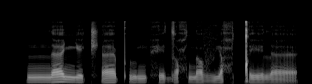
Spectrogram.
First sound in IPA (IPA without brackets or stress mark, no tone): nː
